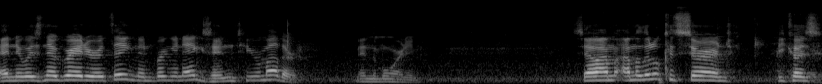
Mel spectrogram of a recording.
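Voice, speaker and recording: With audible room echo in the background, a man with an American accent speaks at a moderate pace in a high pitch with ordinary pitch variation. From southern New Jersey, Millville. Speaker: resident speaking at public comment. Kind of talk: public comment at a city council meeting. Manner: halting, many repeated words.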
